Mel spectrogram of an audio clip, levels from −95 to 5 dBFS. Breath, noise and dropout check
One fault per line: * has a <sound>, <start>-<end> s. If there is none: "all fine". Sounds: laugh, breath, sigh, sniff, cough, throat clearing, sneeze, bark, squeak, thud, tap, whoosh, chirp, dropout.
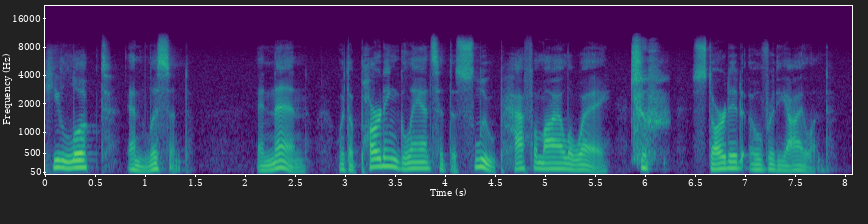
* has a sneeze, 5.9-6.3 s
